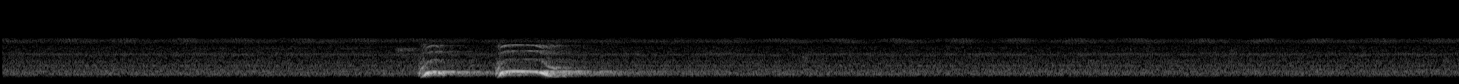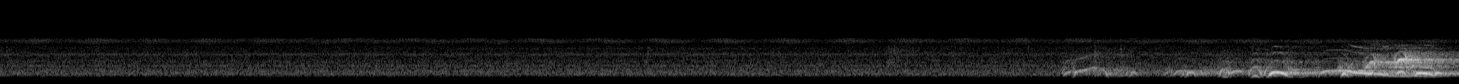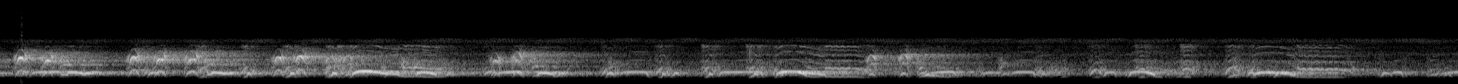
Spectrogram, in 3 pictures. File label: Barred Owl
